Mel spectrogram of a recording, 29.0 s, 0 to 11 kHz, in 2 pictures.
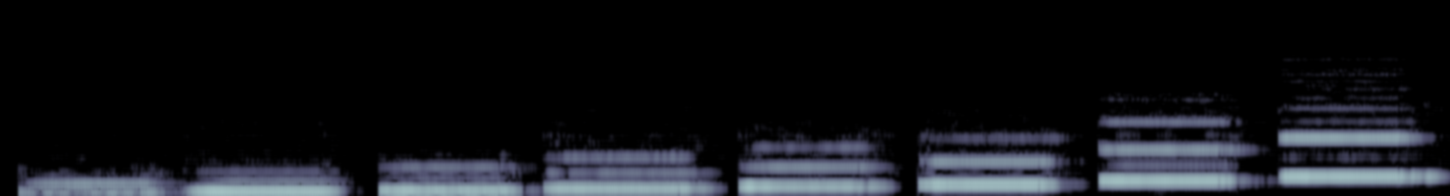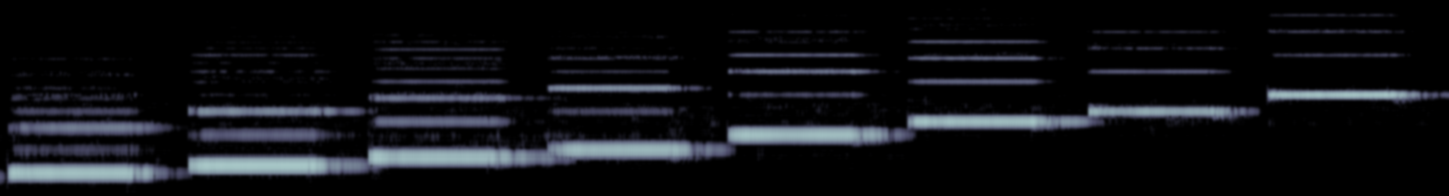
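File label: Swell Rohr Flote 8 arpeggio, organ; St Annes Moseley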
